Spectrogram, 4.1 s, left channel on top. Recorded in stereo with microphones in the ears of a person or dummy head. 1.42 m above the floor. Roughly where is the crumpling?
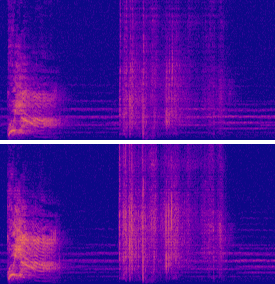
Right.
